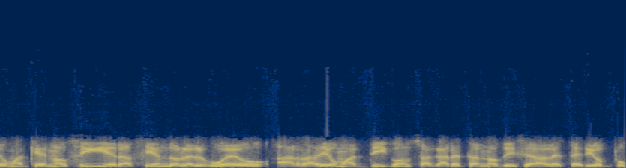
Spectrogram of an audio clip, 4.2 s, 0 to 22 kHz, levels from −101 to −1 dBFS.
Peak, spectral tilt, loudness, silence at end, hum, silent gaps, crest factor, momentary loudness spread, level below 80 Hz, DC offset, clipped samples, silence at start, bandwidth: -8 dBFS; -6 dB/octave; -22 LUFS; 0 s; none; none; 14 dB; 3 LU; -74 dBFS; under 0.1%; under 0.1%; 0 s; 4.3 kHz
